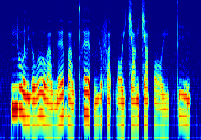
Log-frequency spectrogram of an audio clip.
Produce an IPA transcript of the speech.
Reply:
ɲ ɤː˥˨ l i˧˩ ə̯ ʋ ɤː˥˨ ʋ a˩ w n ɛː˧˥ b a˩ w t̪ʰ ɛː˥˨ p̚ ʋ i˧˥ ə̯ f a˧ t̚ p ɔː˧ j t͡ɕ aː˧˥ ŋ t͡ɕ aː˧˥ k̚ ʋ ɔː˧˩ j | t̪ i˥˨ n

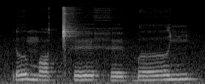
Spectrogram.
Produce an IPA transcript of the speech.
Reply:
ɾ ʊ m ɔ ǀʰ ø h ø ɓ ɤ ɲ

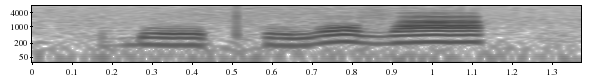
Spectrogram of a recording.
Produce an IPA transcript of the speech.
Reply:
ɓ oː˨ pʰ ʊ˨ w ɔ˦˨ v a˦

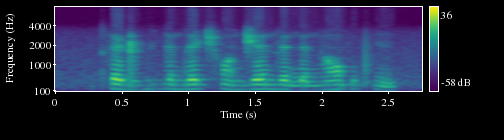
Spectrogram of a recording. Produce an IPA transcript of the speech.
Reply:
t̪ʰ ɛ ɖ ʊ b i ɡ ɛ n d ɛ t͡ʃʰ ɔ̃ n d͡ʒ ɛ n z ɛ ŋ ɛ n z ɔ̃ f ʊ pʰ ĩ

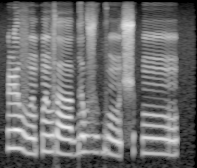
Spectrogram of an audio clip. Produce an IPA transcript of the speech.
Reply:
ɭ ə˦ v ə̃˨ p ə̃˦ v ɾ ʌː˨ ɡ ə˦ w z ṳ˦ ɡ w ũ˨ ʃ | ũː˨

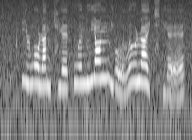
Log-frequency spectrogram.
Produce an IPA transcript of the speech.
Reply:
pʰ i˥˧ ɻ w ɔ˥˧ ɻ a˥˩ n t͡ɕ ɥ ɛ˧˥ k w ə˥ n l j ɑ˥ ŋ n̪ j o̰˨˩ ʊ̯ l ɤ˥ ɻ a˥˩ ɪ̯ t͡ɕʰ j ɛ̰˨˩˦

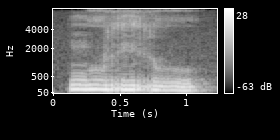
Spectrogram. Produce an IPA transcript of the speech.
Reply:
ŋ u r i r u

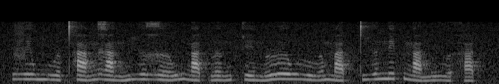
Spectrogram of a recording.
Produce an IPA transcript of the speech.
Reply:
v e˧ w m u˨˩ ə̯ t̪ʰ a˨˩˦ ŋ ɣ a˨˩ n ŋ i˧ ə̯ ɣ əː˨˩˦ w ŋ a˨˩ t̚ l ə˨˩˦ ŋ k e˨˩ m ɹ ə˧ w l u˨˩˦ ə̯ m a˨˩ t̚ t̪ i˧˥ ə̯ n e˦˥ t̚ ŋ a˨˩˨ n v u˨˩˨ ə̯ h a˨˩ t̚

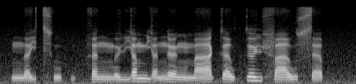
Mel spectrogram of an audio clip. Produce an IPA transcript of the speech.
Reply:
n̪ ɐ˨˥ j t͡sʰ uː˨ k̚ ɐ˨ p̚ h ɐ˧ n m ɵ˧ ɥ j ɐ˥ m j ɐ˨˥ n œː˧ ŋ m aː˨˥ k ɐ˧ w t̪ ɵ˥ ɥ f aː˨˧ w s ɐ˨˥ p̚

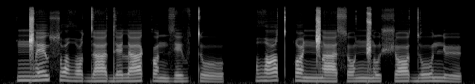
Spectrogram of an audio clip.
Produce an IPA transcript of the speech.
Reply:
ŋ͡ǁ ɛ sʷ ɛ ðˤ o d a d ɛ l a k ɒ n z e v t o | ðˤ a tˤ qʷ e ŋ͡ǁ a s ɔ ŋ͡ǁ o ʃ ɒ d o n ʏ

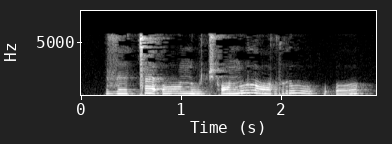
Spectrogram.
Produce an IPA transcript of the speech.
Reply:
z ɪː˧˩ ǀ ɛ˥˧ ʔ oː˧ n u˩˧ t͡ʃʼ ɔ˧ n u˥ l ɔː˧ d r u˥˧ | ʔ ʊ˩˧

